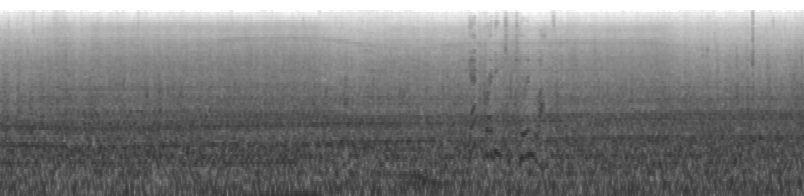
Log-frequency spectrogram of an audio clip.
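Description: Windshield wipers swish back and forth.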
